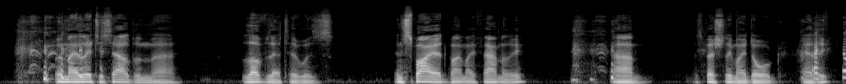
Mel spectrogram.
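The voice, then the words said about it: Put-on English accent. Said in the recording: “a really bad English accent ... I feel like you sound like Johnny Depp right now.”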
